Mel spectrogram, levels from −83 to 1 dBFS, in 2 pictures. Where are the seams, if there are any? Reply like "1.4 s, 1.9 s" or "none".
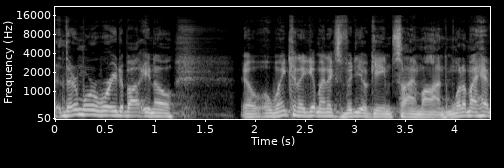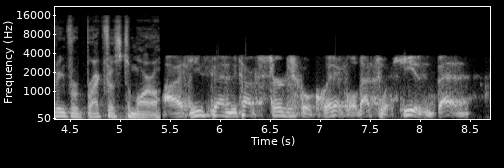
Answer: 3.9 s, 5.4 s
